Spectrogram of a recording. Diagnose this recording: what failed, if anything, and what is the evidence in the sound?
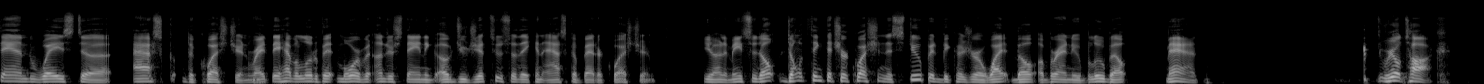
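Nothing failed: no stage of the chain, from wiring and conversion through to playback, leaves an audible defect anywhere in this speech.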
